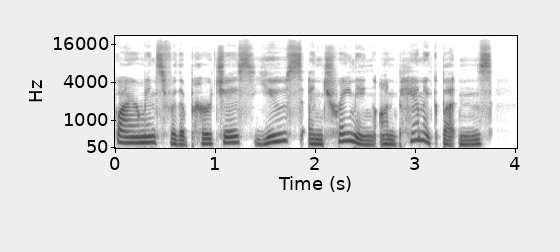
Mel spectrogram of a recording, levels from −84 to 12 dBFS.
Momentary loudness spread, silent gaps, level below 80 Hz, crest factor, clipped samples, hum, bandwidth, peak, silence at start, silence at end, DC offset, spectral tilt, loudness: 4 LU; none; -60 dBFS; 14 dB; under 0.1%; none; 19 kHz; -8 dBFS; 0 s; 0.25 s; under 0.1%; -5 dB/octave; -23 LUFS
